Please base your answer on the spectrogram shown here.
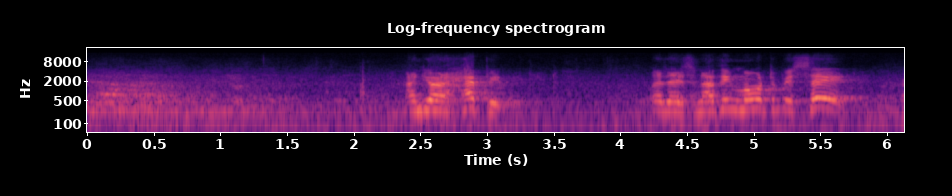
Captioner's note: laughter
